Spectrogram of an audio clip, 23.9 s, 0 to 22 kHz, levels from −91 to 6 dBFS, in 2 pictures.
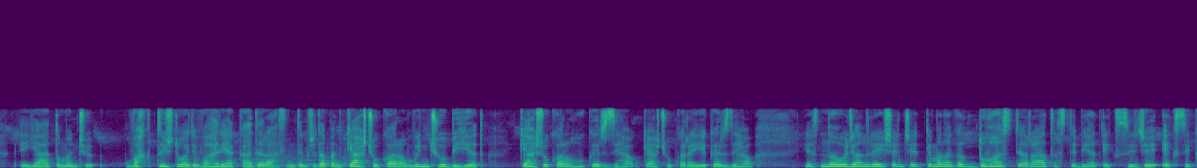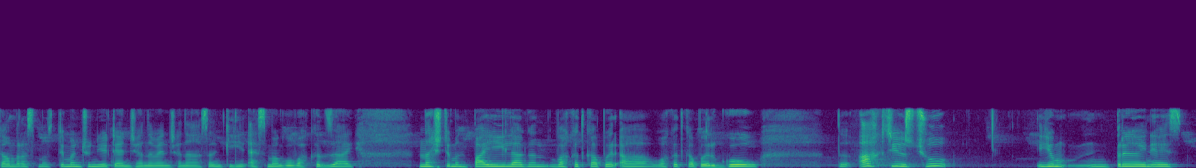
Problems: none marked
